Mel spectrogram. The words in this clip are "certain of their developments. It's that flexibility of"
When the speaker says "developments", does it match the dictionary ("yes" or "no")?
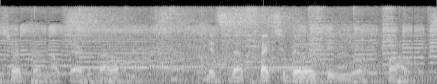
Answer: no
